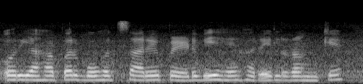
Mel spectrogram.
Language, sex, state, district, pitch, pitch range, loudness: Hindi, female, Uttar Pradesh, Lalitpur, 200 Hz, 195-210 Hz, -15 LUFS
